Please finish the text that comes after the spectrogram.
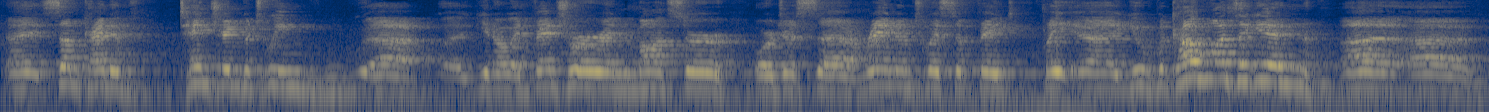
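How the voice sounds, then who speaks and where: A man's voice: high-pitched, unhurried, few pauses. A man narrating as game master of a tabletop game, rambling with many fillers. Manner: rambling, filler-heavy, laughs easily. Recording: echoey room, distant mic, noisy.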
